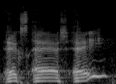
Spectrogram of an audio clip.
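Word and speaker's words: X Æ A-12: this Thursday podcast that X is spoken like the let like the letter while that the AE where the it is that simply it's pronounced like ash so the ex ash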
